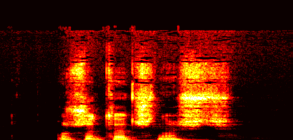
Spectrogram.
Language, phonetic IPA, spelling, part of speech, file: Polish, [ˌuʒɨˈtɛt͡ʃnɔɕt͡ɕ], użyteczność, noun, LL-Q809 (pol)-użyteczność.wav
